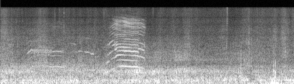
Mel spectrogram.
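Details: Young community cats gathered happily beside a milk-tea-coloured cat; one high kitten meow rises and falls in a clear harmonic stack, after a fainter, flatter mew, over a steady low rumble of background noise.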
